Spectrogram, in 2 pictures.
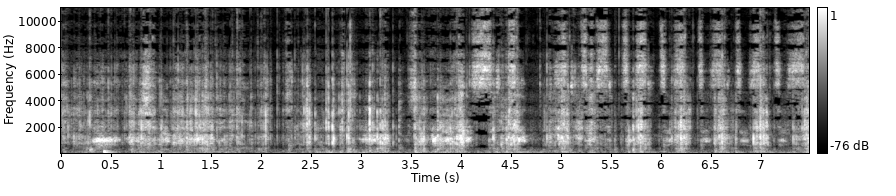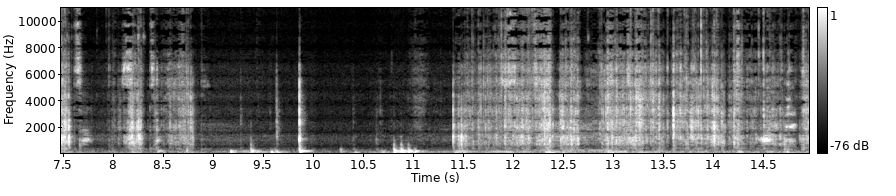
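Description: Long nails scratch and tap across a sticker album page holding heart and fish puffy stickers under a clear plastic sleeve. A dense, bright crinkling scrape with quick clicky taps runs throughout, thins to a few soft taps in a quieter stretch past the middle, then picks back up.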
